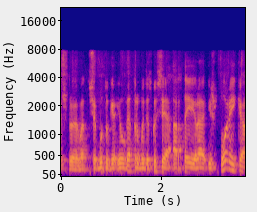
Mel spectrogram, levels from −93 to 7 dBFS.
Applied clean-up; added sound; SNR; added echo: neural mask model RNNoise.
